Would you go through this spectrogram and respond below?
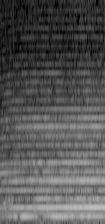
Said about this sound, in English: This is something that happens several times a day. Very often they say the sirens are almost back to back.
